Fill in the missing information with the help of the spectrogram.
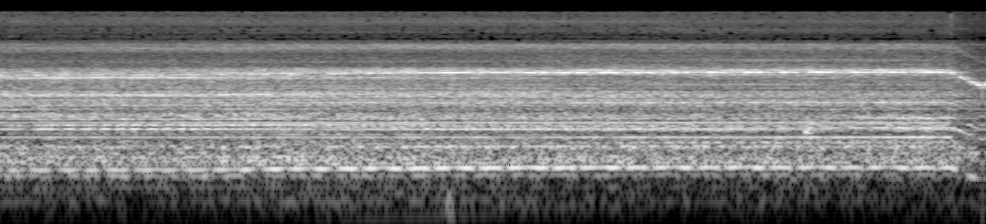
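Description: Electric stand mixer with a wire balloon whisk running steadily on its lowest speed, a loud steady motor whine, as it beats milk into whipped eggs and sugar. Near the end it is switched off and the whine falls in pitch and winds down.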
